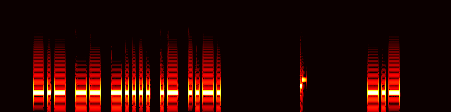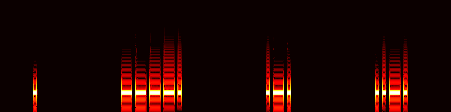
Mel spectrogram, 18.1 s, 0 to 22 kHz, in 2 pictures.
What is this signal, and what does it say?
Morse code, heard as a keyed tone, about 17 wpm, spaced as for 7 wpm, 700 Hz. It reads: KM6AF KE9RF
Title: USA Call Signs - 5 Characters - 8x Character Spacing - 17wpm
